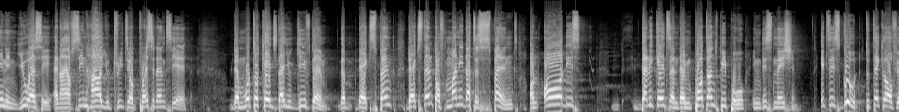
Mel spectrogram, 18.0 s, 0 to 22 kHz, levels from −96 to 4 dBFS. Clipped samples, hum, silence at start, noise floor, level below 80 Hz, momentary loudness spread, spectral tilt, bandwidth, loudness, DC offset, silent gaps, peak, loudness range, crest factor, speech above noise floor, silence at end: 2%; none; 0 s; -51 dBFS; -34 dBFS; 9 LU; -4 dB/octave; 15.5 kHz; -9 LUFS; under 0.1%; none; 0 dBFS; 3 LU; 10 dB; 42 dB; 0 s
